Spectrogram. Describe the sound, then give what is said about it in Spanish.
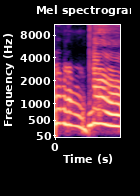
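A single voice mimics Animal Crossing's Animalese babble with a continuous whiny vowel sound that briefly dips in pitch halfway through, then carries on for about a second with nothing else audible. “Como, pero, ok, el animaliz es el que suena así como.”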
